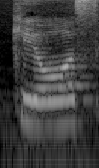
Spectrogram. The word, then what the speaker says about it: chaos: In chaos, it is k.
